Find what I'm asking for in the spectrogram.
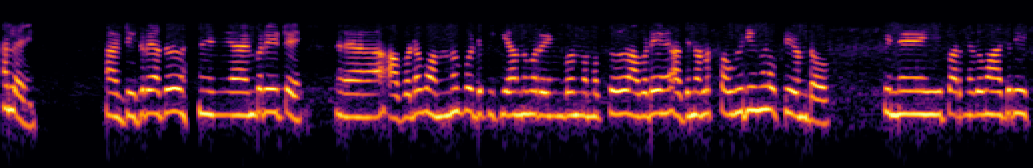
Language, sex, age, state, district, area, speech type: Malayalam, female, 60+, Kerala, Idukki, rural, conversation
